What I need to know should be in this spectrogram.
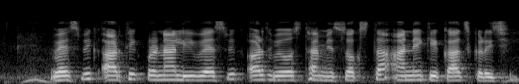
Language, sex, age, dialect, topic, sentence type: Magahi, female, 25-30, Western, banking, statement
